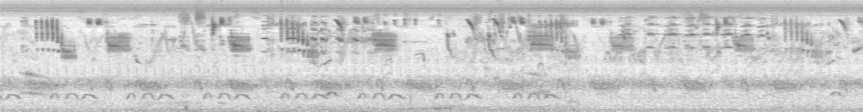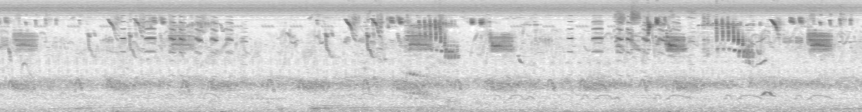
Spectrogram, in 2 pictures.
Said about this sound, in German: Noch bei Dunkelheit fahren wir in die Grassavanne hinein und erleben dort das Erwachen des Tages, das neben der wunderschönen Lichtstimmung insbesondere von einem opulenten Vogelkonzert bestimmt wird.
